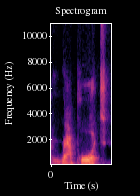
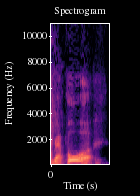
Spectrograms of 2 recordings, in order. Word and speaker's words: rapport: Yeah, it's not rapport, by the way. No. It's rapport, a French word. – And it's spelled R-A-P-P-O-R-T, so that's why you were joking about it, because it ends with a T, but it's a silent T for the French word, right?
